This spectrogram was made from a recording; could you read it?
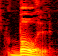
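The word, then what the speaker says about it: bowl: बोल, बोल। ठीक है, इसको अगर हम इजी वे में लेंगे तो बी ओ एल, बोल। तो बाउल नहीं बोलेंगे, बोल बोलेंगे। ठीक है, एक और प्रोनाउंसिएशन होता है जिसको मैंने अक्सर देखा है लोग गलत बोलते हैं।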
